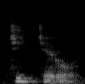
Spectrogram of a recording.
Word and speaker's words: Cicero: O tche e o ti são como no italiano, né? Então a combinação se diz tche, tche, tche, e a outra é ti, ti, ti. E este nome próprio contém as duas sílabas, né?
